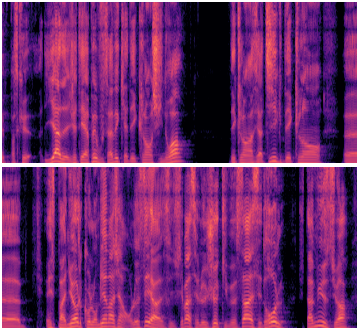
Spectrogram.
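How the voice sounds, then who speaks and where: A man chatting off the cuff on his livestream, in a mellow, warm-toned voice. He rambles from topic to topic, swears crudely and livens up when he jokes. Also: mid-range voice. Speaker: streamer and football pundit. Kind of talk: casual livestream chat.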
